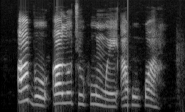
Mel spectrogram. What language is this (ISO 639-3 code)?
ibo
